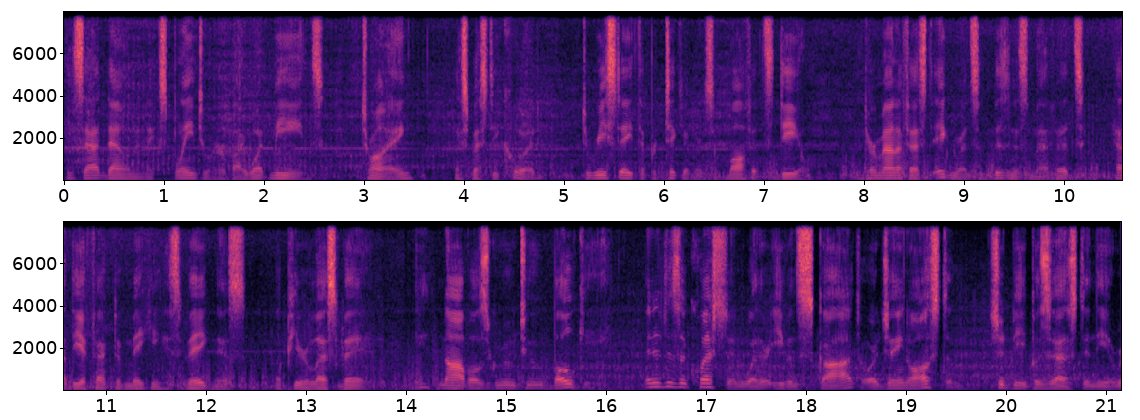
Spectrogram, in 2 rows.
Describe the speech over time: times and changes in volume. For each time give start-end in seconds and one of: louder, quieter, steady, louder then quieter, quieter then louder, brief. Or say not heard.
0.0-21.1 steady.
